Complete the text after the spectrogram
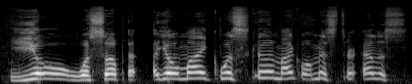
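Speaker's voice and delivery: high, drawn-out hype greeting; excited greeting. Real, not acted. Streamer welcoming Mike to the live, high excited greeting. Greeting a viewer who joins.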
